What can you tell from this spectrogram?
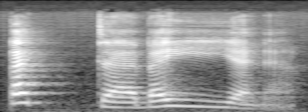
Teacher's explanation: we would disregard the letter dal and we would join the qaf fata to the ta fata. And you can see there is a shadda on the ta.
